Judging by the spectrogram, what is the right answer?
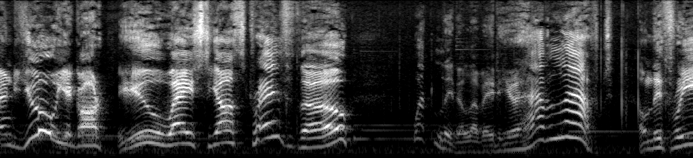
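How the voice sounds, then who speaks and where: A man puts on a high-pitched character voice and speaks at a fairly slow pace. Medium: video game.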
